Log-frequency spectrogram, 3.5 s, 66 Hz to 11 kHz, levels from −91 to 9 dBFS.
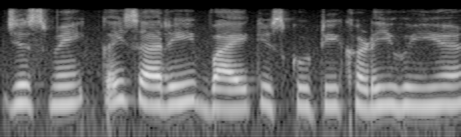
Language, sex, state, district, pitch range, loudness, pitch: Hindi, female, Maharashtra, Mumbai Suburban, 210-225 Hz, -14 LUFS, 215 Hz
